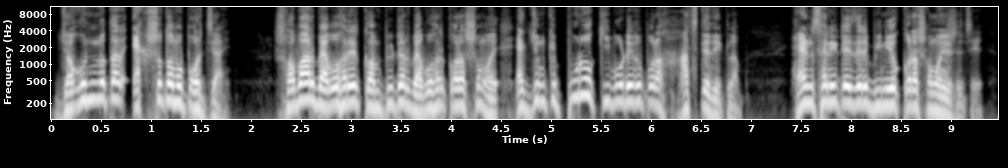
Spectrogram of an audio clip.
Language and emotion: Bengali, disgusted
